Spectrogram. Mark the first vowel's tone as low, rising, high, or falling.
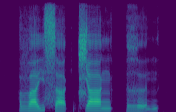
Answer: rising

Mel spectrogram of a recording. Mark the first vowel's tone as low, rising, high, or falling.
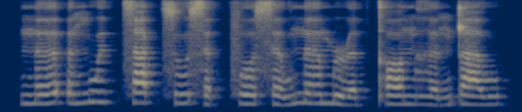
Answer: rising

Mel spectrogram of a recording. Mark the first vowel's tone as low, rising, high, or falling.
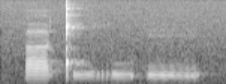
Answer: high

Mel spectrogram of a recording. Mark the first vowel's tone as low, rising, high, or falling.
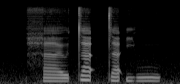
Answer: low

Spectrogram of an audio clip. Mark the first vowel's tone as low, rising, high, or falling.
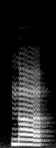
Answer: low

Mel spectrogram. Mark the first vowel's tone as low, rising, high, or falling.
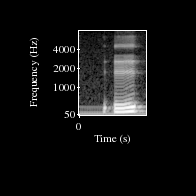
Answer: rising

